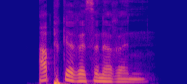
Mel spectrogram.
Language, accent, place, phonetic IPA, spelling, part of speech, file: German, Germany, Berlin, [ˈapɡəˌʁɪsənəʁən], abgerisseneren, adjective, De-abgerisseneren.ogg
- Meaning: inflection of abgerissen: 1. strong genitive masculine/neuter singular comparative degree 2. weak/mixed genitive/dative all-gender singular comparative degree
